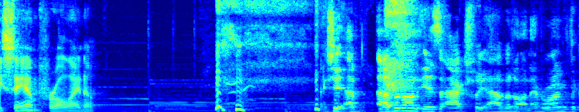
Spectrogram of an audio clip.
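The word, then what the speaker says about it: Abaddon: fun of like North Americans for calling him abidon it's like but that is how it's pronounced is Gilman there like uh Ruto or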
